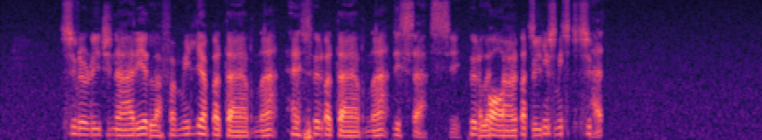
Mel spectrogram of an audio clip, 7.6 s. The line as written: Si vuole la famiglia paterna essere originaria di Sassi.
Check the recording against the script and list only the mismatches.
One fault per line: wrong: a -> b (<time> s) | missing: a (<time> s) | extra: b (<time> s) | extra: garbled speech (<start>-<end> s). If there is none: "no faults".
wrong: vuole -> originaria (0.8 s)
wrong: originaria -> paterna (3.2 s)
extra: garbled speech (4.7-6.0 s)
